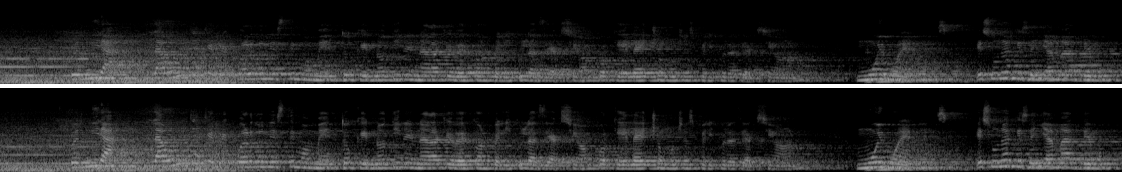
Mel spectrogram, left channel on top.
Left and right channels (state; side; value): normal; both; correlation 0.73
